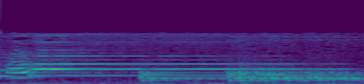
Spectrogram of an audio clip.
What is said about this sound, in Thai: ในขณะนั้นเอฮูดซึ่งได้หนีมาไกลแล้วได้ขึ้นไปบนภูเขาเอฟราอิมและเป่าแตร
